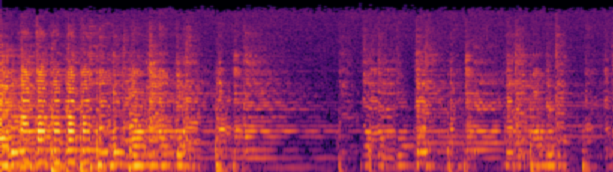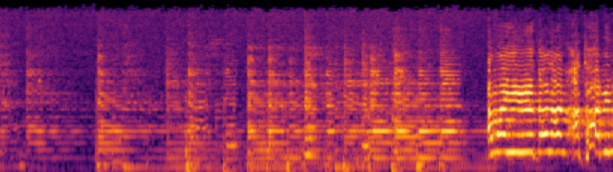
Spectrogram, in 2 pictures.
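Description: Bağlama (long-necked Turkish saz) playing an instrumental folk passage of quick plucked notes over a ringing drone. A singing voice comes in loudly near the end.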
